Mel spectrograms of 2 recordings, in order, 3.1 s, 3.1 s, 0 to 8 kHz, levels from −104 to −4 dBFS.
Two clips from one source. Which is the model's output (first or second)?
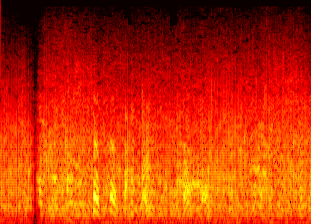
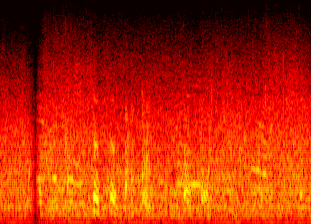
first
